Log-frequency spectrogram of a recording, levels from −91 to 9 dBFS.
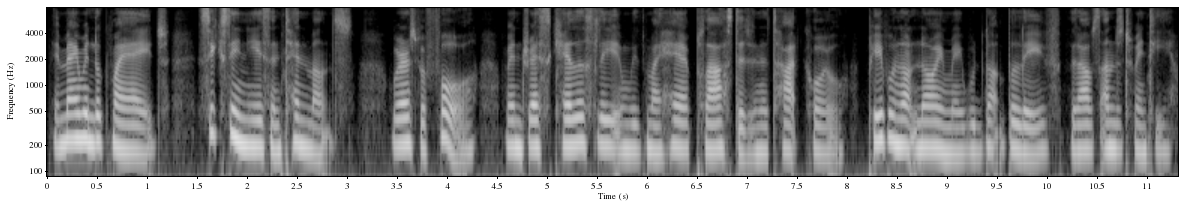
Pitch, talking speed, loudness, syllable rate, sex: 185 Hz, 185 wpm, -18 LUFS, 5.5 syllables/s, female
